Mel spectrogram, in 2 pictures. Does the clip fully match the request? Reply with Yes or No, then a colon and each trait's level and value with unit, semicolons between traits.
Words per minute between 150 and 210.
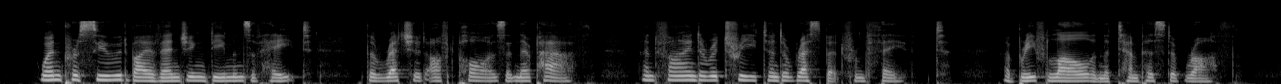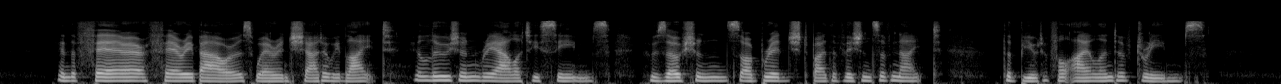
No: slow, 135 wpm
